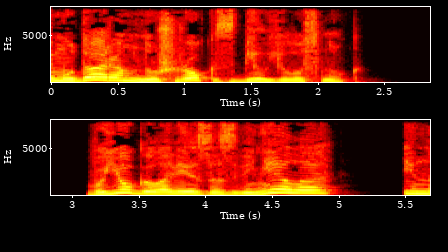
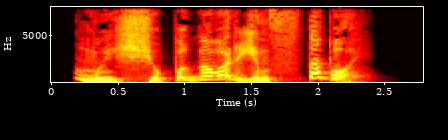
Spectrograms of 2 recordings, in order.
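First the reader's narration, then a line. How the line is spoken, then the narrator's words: Angry squeak. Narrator (Russian): Злобно пропищал министр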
